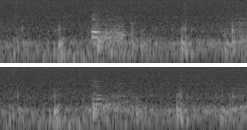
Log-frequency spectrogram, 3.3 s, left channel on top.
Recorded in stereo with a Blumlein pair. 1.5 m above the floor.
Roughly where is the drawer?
Ahead left.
